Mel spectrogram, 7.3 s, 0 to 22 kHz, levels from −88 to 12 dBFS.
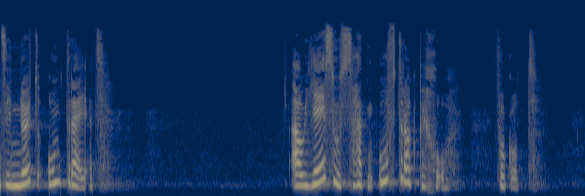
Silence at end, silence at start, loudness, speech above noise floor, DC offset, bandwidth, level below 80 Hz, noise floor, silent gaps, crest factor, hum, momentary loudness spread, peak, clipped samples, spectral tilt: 0.65 s; 0 s; -29 LUFS; 45 dB; under 0.1%; 12.5 kHz; -88 dBFS; -73 dBFS; none; 20 dB; none; 21 LU; -10 dBFS; under 0.1%; -4.5 dB/octave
